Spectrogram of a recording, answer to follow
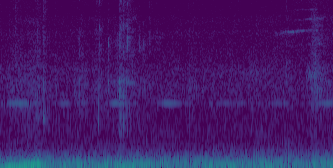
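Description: Soft clicks of a plastic lure package being handled and opened, over a faint low rumble and a quiet beep repeating at one steady pitch.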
